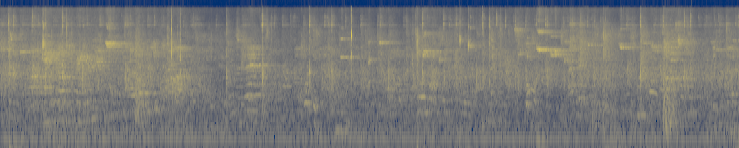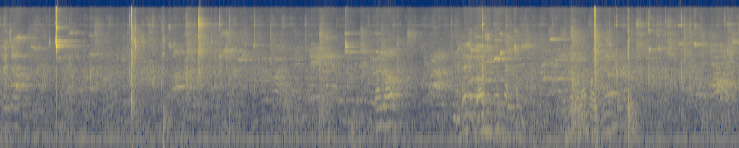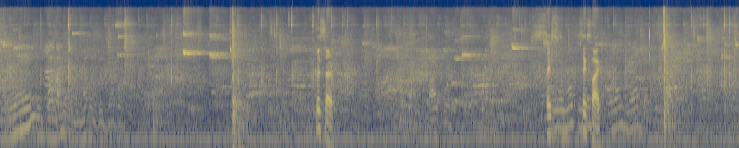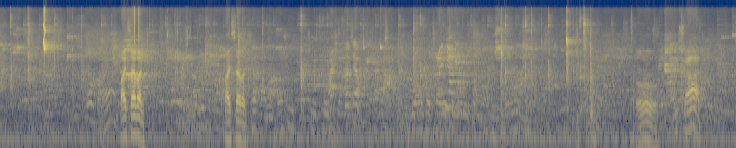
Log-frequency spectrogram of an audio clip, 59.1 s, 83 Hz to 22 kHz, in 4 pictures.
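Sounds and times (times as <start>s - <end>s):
background chatter of voices: 0.0s - 59.0s.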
